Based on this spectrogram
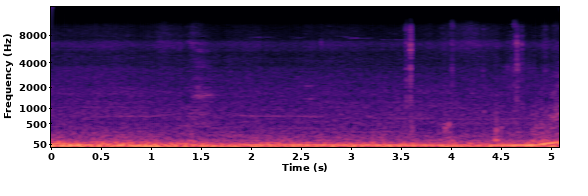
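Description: A car driving fast on a road, with tires losing grip and spinning out while changing lanes. A loud, steady roar of engine and road noise continues without a break through the whole stretch.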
